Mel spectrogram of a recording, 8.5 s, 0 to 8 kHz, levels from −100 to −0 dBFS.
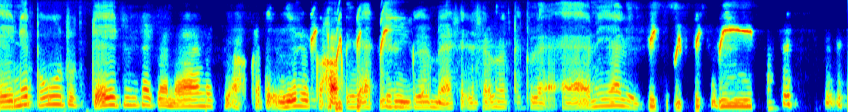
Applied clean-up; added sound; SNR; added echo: neural mask model Resemble Enhance denoiser.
